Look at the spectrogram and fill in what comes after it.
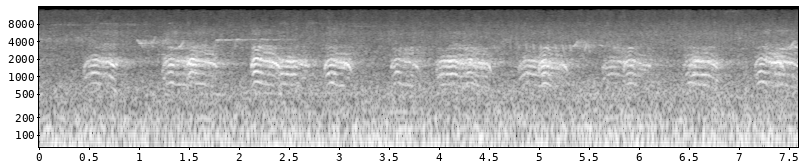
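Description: A bird calling over and over, short arched calls about two a second, over a steady low background rumble.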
